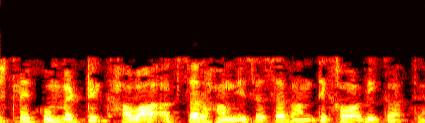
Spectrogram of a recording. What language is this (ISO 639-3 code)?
hin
